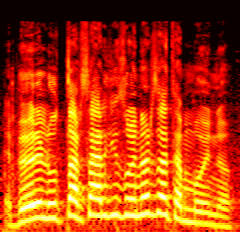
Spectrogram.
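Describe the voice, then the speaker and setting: High-voiced man teasing as off-screen host. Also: big pitch swings, fast talker, a bit bright. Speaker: show voice-over host.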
